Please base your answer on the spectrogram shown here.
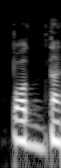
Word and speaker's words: পদ্মা: যদি পদ্মা আমরা জানি দর নিচে ম ফালা থাকার কারণে পদ্মা কে আমরা দুইবার উচ্চারণ করি দৃত্ত হয় এমনিভাবে কিন্তু বেশ কিছু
